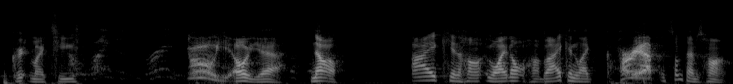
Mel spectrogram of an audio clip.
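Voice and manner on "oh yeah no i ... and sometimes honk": normal talking voice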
